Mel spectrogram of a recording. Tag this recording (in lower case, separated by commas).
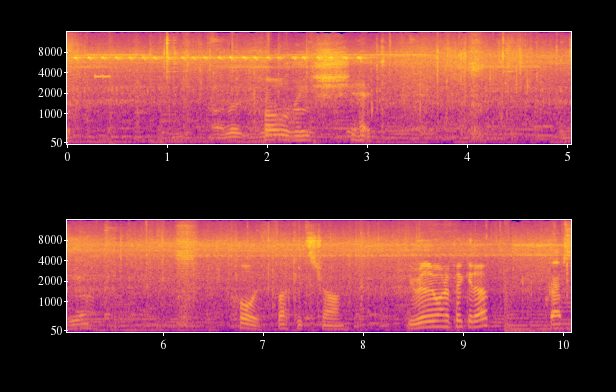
outside, rural or natural, speech, music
